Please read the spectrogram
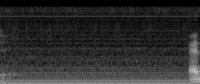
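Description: Steady low electrical mains hum with a faint thin high whine above it. A man's voice starts again right at the end.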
